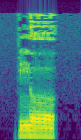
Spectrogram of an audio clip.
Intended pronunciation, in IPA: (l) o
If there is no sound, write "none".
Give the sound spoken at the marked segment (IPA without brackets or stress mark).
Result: n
